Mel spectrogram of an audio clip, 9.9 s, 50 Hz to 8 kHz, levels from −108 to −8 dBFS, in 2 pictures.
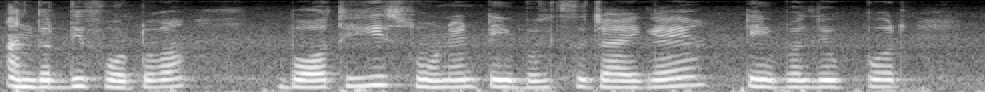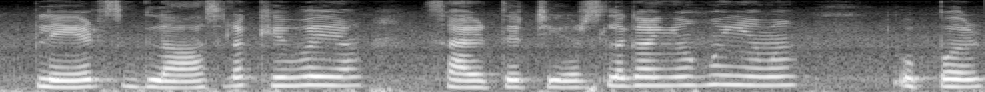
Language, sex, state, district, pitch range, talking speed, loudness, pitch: Punjabi, female, Punjab, Kapurthala, 220-260 Hz, 160 wpm, -16 LUFS, 230 Hz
